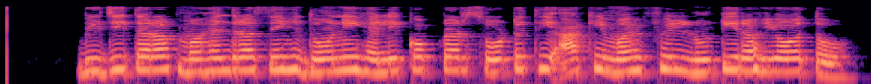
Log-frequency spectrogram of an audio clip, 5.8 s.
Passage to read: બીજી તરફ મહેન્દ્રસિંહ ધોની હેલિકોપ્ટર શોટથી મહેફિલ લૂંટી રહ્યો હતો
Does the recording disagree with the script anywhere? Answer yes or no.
yes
